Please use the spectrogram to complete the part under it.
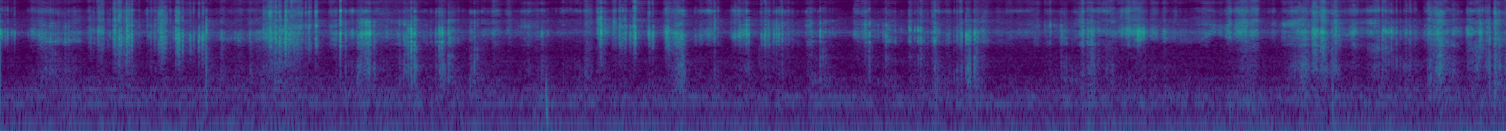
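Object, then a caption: Small round wooden coaster. Long nails tap and scratch the edge and face of a small, flat, solid round wooden coaster held in the hand. The result is a dense run of quick, dry clicks and scraping rasps, almost entirely bright and high, with no low end and no ring after each touch.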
